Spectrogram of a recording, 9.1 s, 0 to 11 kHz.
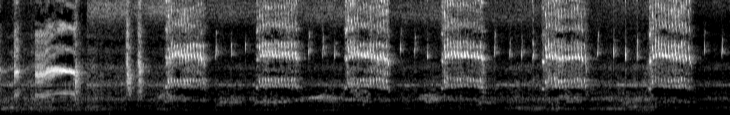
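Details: Long-tailed shrike, tembakan-style master for training songbirds: harsh, buzzy high bursts lasting about half a second, repeated roughly every 1.3 seconds, with faint ticking notes between.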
